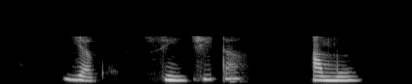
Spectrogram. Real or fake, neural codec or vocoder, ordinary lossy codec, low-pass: real; none; AAC, 24 kbps; 3.6 kHz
